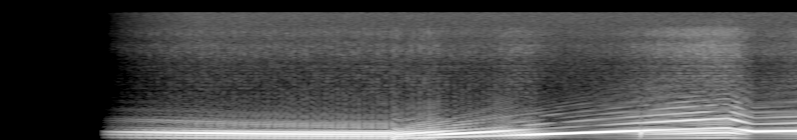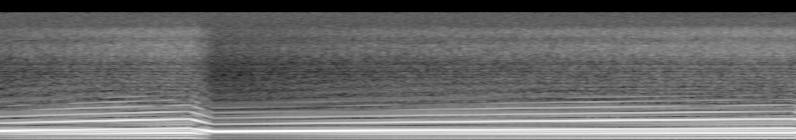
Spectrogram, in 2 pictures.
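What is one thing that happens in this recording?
A car engine starts, then revs up steadily with short drops in pitch between gears.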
